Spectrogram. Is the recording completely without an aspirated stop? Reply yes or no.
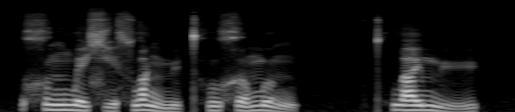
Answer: no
